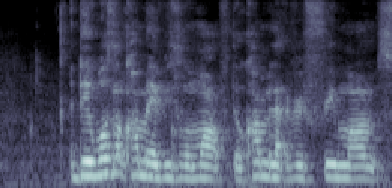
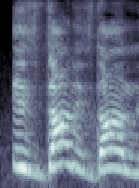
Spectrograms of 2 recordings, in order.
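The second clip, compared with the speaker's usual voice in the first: loud, higher, rising in alarm; panicked outburst; 7 semitones higher, 11 dB louder, slower than usual. Retold or imitated. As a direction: burst out, overwhelmed. Panicked inner thought after news.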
